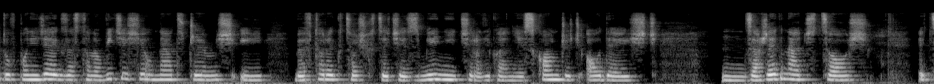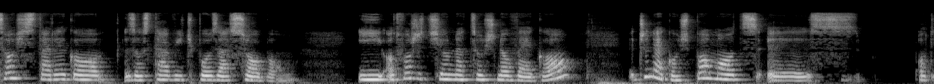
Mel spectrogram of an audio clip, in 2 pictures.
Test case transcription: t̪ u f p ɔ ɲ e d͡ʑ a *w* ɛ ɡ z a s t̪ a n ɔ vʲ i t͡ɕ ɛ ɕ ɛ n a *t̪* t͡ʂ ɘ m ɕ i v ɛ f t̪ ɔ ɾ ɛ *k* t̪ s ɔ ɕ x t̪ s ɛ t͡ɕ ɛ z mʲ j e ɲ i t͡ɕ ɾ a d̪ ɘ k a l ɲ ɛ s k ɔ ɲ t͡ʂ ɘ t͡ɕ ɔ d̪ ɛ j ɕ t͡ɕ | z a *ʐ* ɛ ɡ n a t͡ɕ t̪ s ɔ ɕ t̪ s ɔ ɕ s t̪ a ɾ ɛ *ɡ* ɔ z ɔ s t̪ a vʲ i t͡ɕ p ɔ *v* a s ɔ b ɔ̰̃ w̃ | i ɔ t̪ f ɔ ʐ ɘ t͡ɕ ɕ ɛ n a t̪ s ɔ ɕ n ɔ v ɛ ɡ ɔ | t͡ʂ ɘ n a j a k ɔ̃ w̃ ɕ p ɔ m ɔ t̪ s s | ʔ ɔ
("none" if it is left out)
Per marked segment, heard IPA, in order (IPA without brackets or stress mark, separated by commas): w, t̪, k, ʐ, ɡ, z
